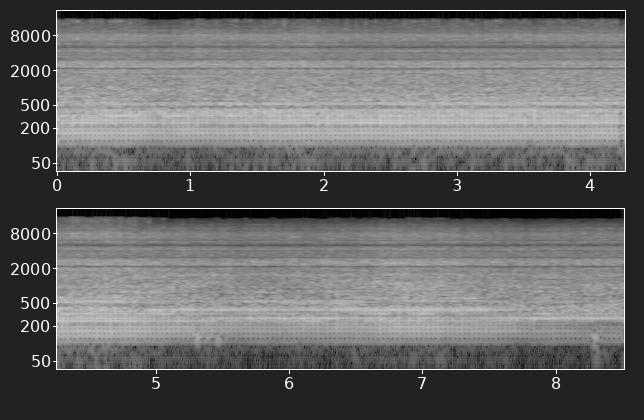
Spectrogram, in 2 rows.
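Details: Old five-horsepower Ariens 2+2 snowblower engine at about three-quarter throttle after clearing a tiny hidden hole in the carburetor main jet: steady, fast, even buzz with no surging or hunting; runs smoothly and healthy.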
